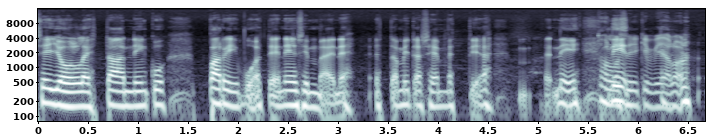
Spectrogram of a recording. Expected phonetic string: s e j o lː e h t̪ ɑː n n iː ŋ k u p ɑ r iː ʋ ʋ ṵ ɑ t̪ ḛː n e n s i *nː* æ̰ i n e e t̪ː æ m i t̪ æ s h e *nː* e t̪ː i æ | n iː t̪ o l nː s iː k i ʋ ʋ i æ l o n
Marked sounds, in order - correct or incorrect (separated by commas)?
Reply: incorrect, incorrect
